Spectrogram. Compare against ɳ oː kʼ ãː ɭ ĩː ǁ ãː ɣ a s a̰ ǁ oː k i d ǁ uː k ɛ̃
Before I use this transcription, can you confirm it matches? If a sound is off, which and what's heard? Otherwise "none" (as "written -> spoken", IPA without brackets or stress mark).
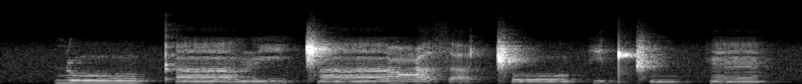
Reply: ɣ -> ʕ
